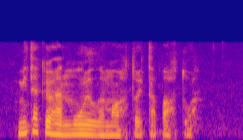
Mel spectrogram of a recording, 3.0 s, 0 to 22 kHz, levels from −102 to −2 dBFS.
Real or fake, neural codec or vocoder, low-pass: fake; codec, 16 kHz, 6 kbps, DAC; 7.2 kHz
